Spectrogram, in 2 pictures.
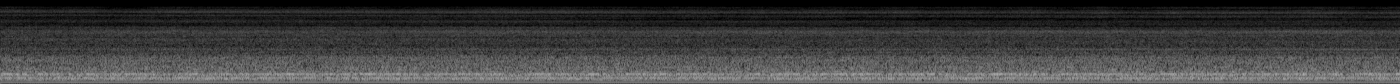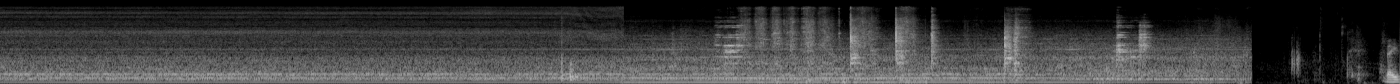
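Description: TIG welding arc on DC, brazing silicon bronze rod onto thin mild steel plate, running steadily with a hum. Over the last several seconds a run of sharp clicks and crackles joins it, then the sound cuts off abruptly shortly before the end.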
